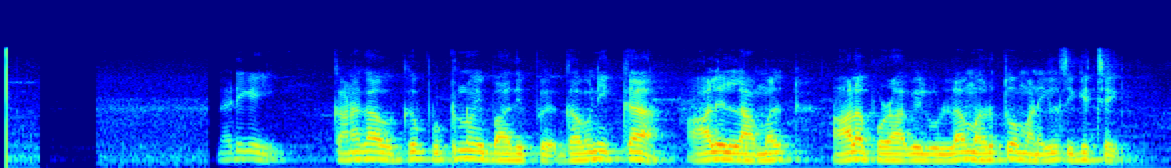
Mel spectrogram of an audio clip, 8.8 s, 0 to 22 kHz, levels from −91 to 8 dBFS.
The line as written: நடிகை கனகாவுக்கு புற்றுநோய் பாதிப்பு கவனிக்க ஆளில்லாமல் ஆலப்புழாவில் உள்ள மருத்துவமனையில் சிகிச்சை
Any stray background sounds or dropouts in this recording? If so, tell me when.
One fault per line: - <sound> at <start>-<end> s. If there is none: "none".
none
